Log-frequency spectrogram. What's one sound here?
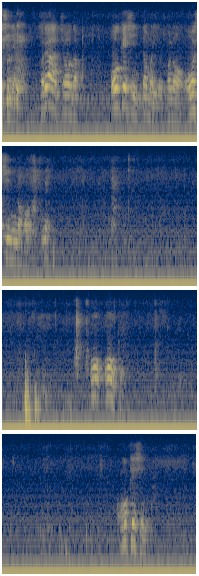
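A man speaks calmly close by, with pauses.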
